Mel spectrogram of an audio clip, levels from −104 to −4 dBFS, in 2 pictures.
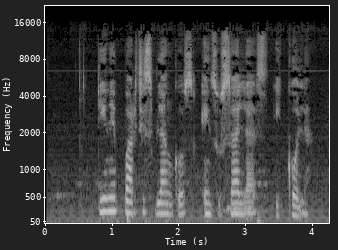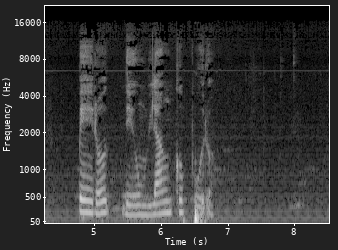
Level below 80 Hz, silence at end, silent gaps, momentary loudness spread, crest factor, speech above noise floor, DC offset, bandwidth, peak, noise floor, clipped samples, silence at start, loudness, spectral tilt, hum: -48 dBFS; 0.45 s; none; 16 LU; 26 dB; 29 dB; under 0.1%; 16 kHz; -8 dBFS; -60 dBFS; under 0.1%; 0.2 s; -32 LUFS; -4.5 dB/octave; 60 Hz at -55 dBFS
